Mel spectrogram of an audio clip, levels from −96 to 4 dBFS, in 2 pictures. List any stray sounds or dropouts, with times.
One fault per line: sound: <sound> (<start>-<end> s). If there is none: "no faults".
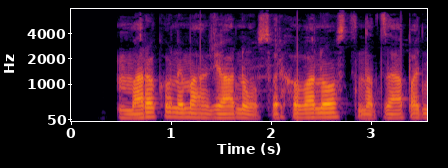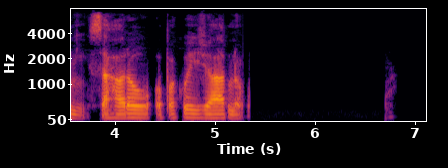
no faults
